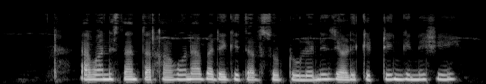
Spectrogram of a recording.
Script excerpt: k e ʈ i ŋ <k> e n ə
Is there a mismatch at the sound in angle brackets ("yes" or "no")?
yes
